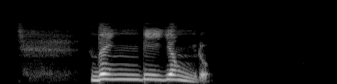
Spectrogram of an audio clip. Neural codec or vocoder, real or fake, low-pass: codec, 16 kHz in and 24 kHz out, 1 kbps, XY-Tokenizer; fake; 7.2 kHz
